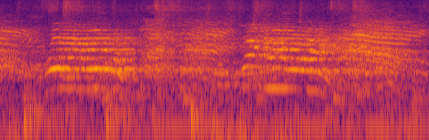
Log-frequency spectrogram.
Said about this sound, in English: the crowd marched through the streets of Plymouth, chanting for the release of Peltier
